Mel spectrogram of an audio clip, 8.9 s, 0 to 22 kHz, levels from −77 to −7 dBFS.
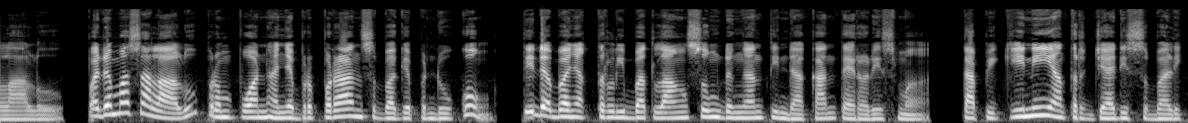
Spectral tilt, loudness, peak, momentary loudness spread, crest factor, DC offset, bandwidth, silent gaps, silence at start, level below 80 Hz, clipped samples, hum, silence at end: -4.5 dB/octave; -17 LUFS; -2 dBFS; 8 LU; 16 dB; under 0.1%; 16.5 kHz; 0.50-0.63 s, 3.74-3.89 s, 7.00-7.19 s; 0 s; -56 dBFS; under 0.1%; none; 0.05 s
